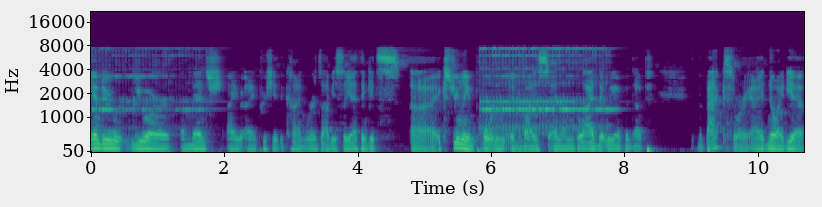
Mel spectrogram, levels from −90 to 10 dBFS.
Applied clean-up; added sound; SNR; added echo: classical method WPE with log-MMSE.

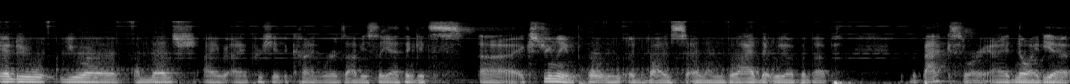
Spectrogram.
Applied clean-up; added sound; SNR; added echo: neural separator model SepFormer DNS4.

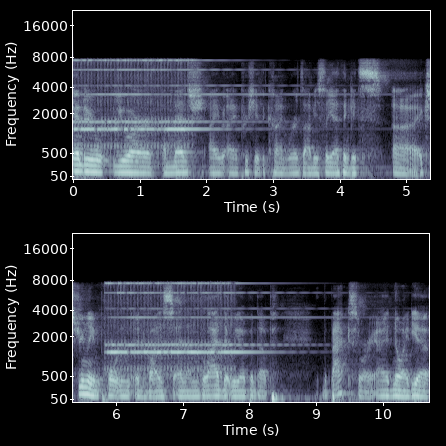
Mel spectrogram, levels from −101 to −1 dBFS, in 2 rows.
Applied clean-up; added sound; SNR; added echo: none; Telephone; 5 dB; reverberation time 0.9 s.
